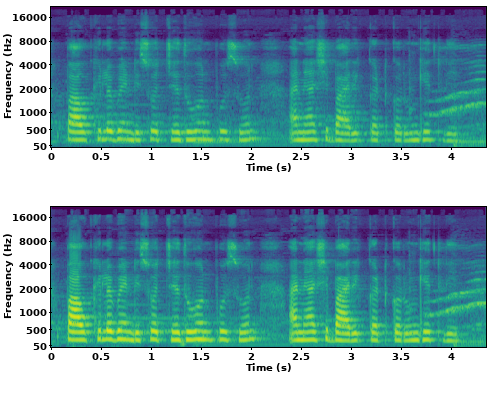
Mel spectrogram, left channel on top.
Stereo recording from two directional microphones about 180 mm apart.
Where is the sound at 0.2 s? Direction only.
25° right (ahead or behind).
